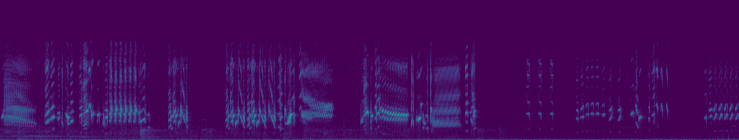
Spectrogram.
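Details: Gulsar bird, a bulbul, singing a rolling balkashal song: fast bursts of rich, warbled, high-pitched trills in rapid runs, then softer, thinner repeated chirps toward the end.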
